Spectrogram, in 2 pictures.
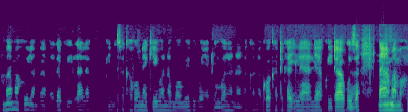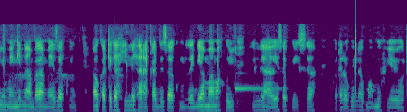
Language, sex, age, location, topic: Swahili, male, 25-35, Nakuru, health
